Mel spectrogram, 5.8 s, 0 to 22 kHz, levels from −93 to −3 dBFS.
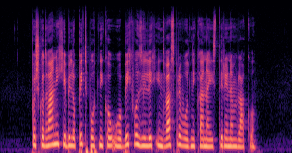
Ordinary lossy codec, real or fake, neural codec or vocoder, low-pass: none; real; none; 19.8 kHz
